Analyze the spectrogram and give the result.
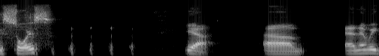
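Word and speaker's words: Seuss: are you going to be that guy who pronounces it correctly soyuz yeah um and then we got uh you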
